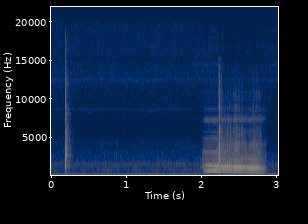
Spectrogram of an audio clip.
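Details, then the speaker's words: GHD Chronos S8M261 hair straightener, hot and up to temperature: a short click then a harsh raspy buzz under a second as the piezo ready buzzer, mounted too close, vibrates the plastic on/off button. "that horrible vibrating noise what the hell were they thinking is this a oneoff"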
